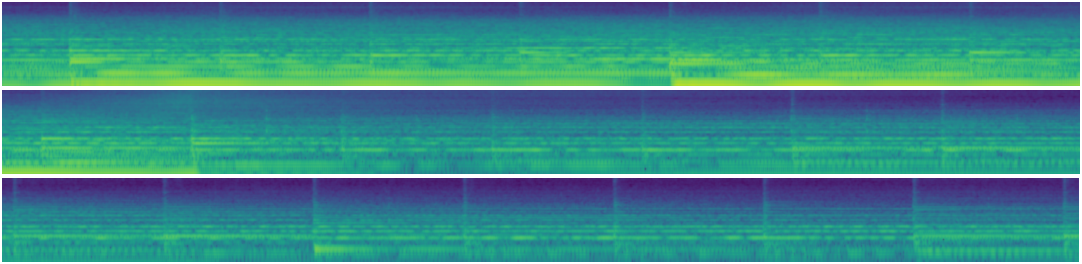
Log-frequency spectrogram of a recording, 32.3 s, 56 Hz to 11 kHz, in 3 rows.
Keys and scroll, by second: 3.7 ctrl++, 3.8 ctrl++, 4.6 ctrl++.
